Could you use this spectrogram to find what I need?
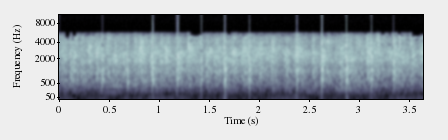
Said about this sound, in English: And so would you please give our speakers a round of applause?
